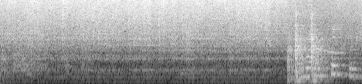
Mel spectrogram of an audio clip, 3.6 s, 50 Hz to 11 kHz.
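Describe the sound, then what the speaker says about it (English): Diced carrots sizzle in hot olive oil in a pot, a steady close frying hiss throughout that flares louder with stirring and crackling near the end. "I'm going to cook the carrots for about 5 minutes or until they start to soften a bit."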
